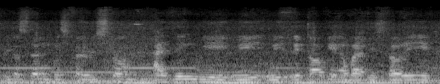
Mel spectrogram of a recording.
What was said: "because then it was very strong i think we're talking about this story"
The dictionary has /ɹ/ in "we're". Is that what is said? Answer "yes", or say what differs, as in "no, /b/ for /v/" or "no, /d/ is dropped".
no, /w/ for /ɹ/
